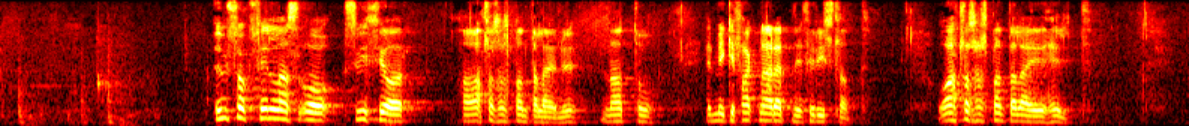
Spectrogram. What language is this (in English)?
Icelandic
